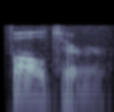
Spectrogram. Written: falter

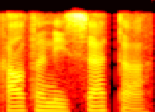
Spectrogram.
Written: Caltanissetta

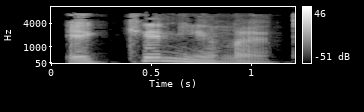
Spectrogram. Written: echinulation

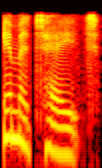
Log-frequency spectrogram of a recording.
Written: imitate

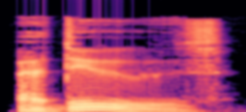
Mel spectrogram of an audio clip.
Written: adieux

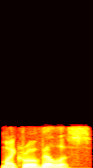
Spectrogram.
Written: microvillus

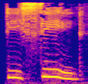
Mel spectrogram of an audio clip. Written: deseed

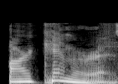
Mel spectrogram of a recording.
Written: archemorus

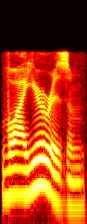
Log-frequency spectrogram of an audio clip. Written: voyeurism

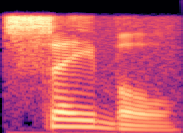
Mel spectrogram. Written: Cape Sable Island

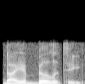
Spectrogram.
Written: dyeability

